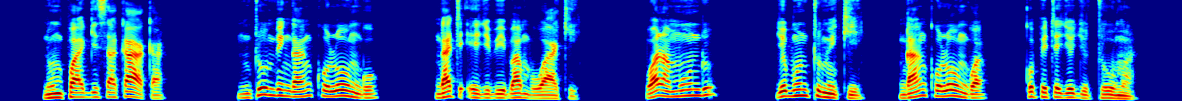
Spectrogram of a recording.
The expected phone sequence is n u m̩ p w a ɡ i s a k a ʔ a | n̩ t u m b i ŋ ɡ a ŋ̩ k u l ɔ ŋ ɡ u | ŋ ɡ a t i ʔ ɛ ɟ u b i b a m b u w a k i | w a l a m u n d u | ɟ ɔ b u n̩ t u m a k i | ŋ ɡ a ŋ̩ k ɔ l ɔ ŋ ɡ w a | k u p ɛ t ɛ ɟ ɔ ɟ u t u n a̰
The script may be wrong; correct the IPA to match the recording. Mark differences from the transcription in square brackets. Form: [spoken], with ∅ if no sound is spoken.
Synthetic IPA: n u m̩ p w a ɡ i s a k a [k] a | n̩ t u m b i ŋ ɡ a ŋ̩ k [ɔ] l ɔ ŋ ɡ u | ŋ ɡ a t i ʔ ɛ ɟ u b i b a m b u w a k i | w a l a m u n d u | ɟ ɔ b u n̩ t u m [i] k i | ŋ ɡ a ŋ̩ k ɔ l ɔ ŋ ɡ w a | k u p ɛ t ɛ ɟ ɔ ɟ u t u [m] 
